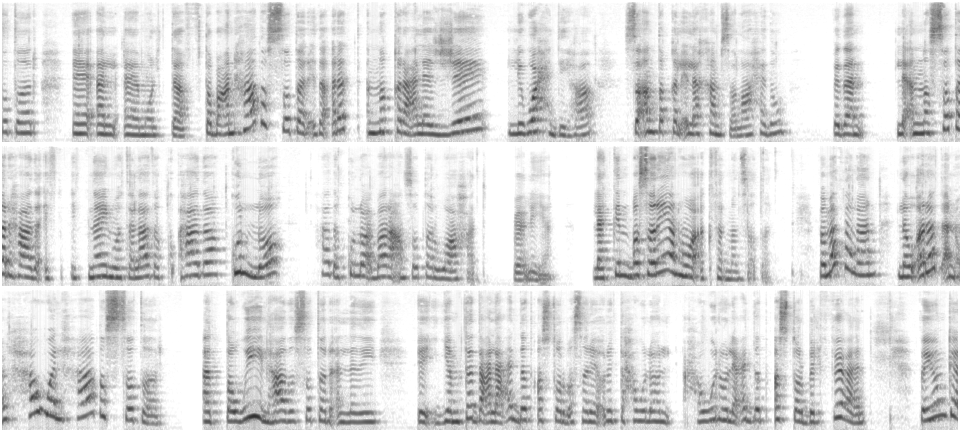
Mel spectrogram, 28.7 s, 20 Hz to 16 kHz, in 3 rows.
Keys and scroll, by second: 5.7 j, 7.3-8.0 typing, 10.8-12.0 typing.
